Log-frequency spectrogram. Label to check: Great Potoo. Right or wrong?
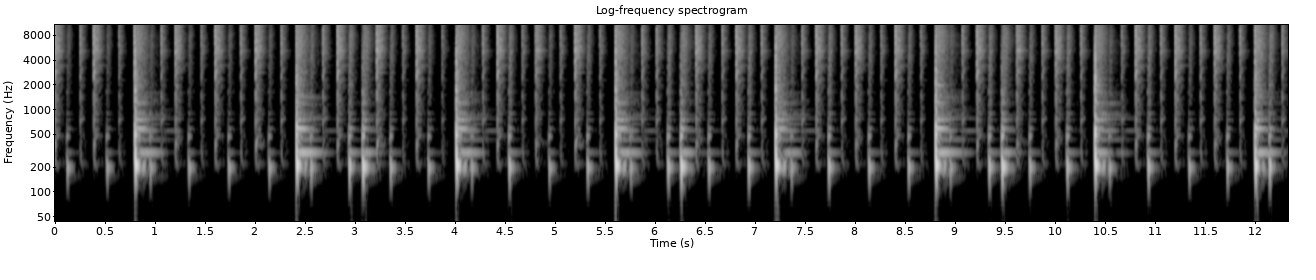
Wrong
